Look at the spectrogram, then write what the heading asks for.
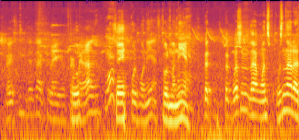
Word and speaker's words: pulmonía: Y el pronunciación es pulmonía.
